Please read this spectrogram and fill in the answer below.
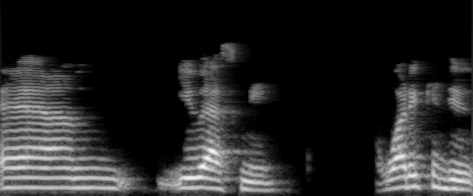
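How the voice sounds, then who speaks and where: Here a woman speaks with a Portuguese accent. Her pitch is fairly low. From Portugal. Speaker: chamber of commerce director. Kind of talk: interview. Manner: halting, many hesitations.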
